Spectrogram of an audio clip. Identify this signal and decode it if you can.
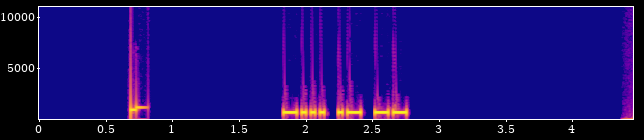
Morse code, heard as a keyed tone, about 36 wpm, 700 Hz. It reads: BAM
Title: USA Call Sign Postfixes - 3 Letters 35wpm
